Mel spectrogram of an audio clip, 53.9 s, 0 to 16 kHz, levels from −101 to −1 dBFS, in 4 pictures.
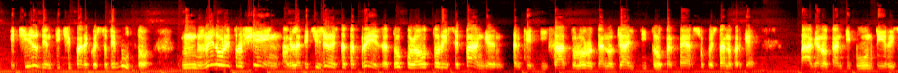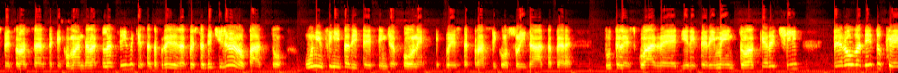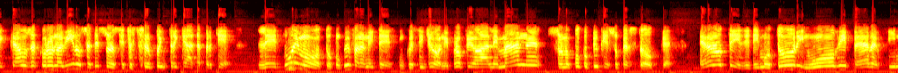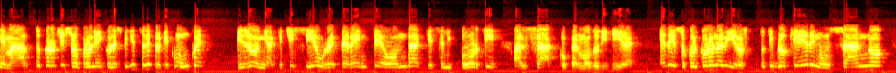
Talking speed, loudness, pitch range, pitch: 155 wpm, -14 LUFS, 150-210 Hz, 180 Hz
